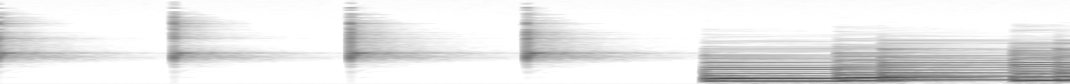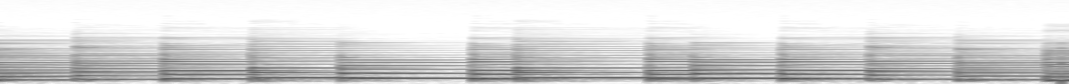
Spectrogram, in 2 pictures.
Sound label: melodic dictation; ear training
